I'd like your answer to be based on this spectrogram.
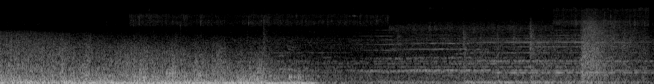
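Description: A heavy monsoon downpour in Vasavad, Gujarat, comes with deep rolling thunder that dominates the first half, then settles into a steady, dense hiss of rain.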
